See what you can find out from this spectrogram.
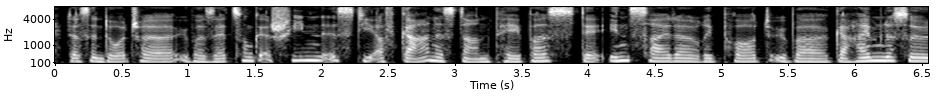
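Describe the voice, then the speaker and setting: Bright, dry-sounding female radio presenter. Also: low-pitched, no echo. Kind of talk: broadcast book-review interview, scripted introduction and questions. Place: radio studio.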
